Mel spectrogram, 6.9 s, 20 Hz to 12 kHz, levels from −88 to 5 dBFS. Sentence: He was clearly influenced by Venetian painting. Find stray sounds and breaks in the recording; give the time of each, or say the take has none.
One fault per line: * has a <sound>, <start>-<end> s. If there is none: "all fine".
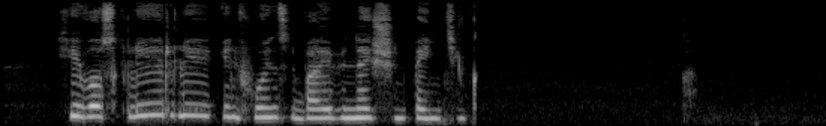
all fine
